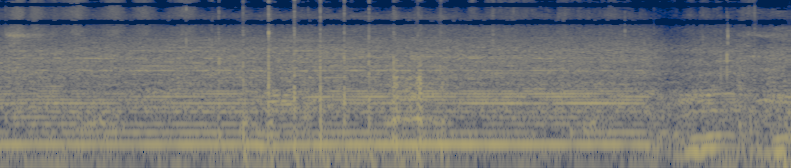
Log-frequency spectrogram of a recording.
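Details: Soft background music over a steady low engine-like hum, with faint ticks and no animal sound.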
